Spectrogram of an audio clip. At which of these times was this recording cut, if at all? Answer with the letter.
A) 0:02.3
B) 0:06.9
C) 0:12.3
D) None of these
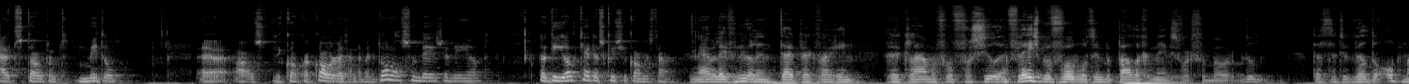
B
